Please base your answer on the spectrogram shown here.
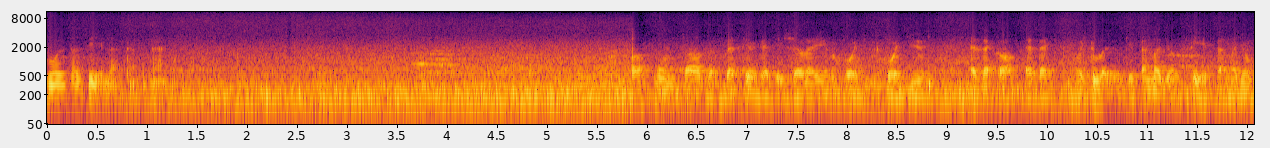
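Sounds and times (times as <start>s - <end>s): low background rumble: 0.0s - 12.0s
man speaking: 5.8s - 12.0s.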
